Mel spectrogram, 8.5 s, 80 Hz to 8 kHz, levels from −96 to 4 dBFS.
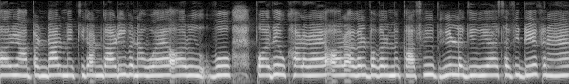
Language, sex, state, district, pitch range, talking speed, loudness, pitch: Hindi, female, Odisha, Sambalpur, 295-310 Hz, 205 wpm, -11 LUFS, 300 Hz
